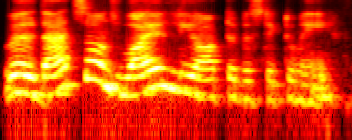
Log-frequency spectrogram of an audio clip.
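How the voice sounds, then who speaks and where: A woman's voice: medium pitch, expressive, normal speed, natural voice. A woman playing a wry, guarded fiancée in a scripted table read, with a dry, skeptical delivery. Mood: wary. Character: wry, guarded young woman engaged to a spy.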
